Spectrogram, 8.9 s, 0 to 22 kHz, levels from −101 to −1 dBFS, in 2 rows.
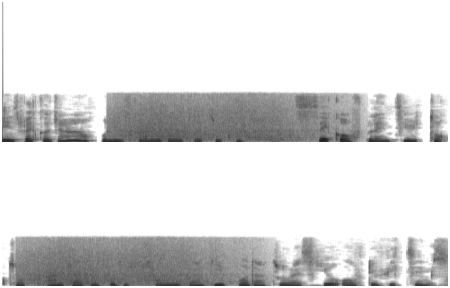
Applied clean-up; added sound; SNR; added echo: none; Ocean; 8 dB; none.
